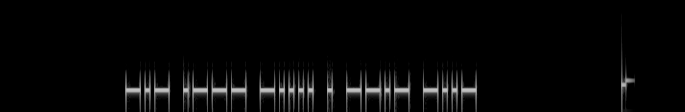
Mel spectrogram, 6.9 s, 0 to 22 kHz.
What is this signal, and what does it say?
Morse code, heard as a keyed tone, about 25 wpm, 700 Hz. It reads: KJ6EQX
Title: USA Call Signs Repeated 2x 25wpm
